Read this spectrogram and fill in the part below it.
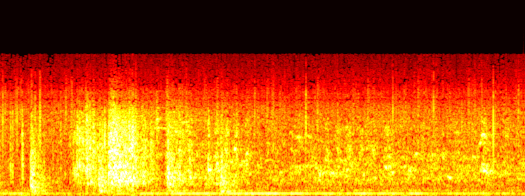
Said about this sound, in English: Open that door. Open that door, I say. Oh, you will do it, eh? Well, I will break it in. Come on, Sarge, give it the work.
